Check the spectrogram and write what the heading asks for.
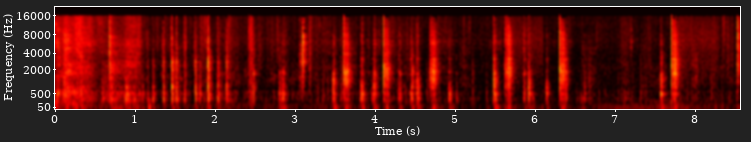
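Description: Irregular light knocks and clicks as a Dana 44 differential carrier is tapped down into its axle housing through a wooden block. The carrier resists seating: the bearing preload is set too tight.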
